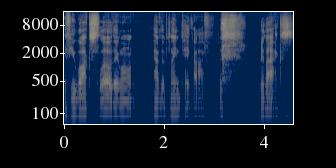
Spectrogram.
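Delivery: soft, hushed, private whisper. Retelling calming a stressed traveler at the airport: imitating own whisper.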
